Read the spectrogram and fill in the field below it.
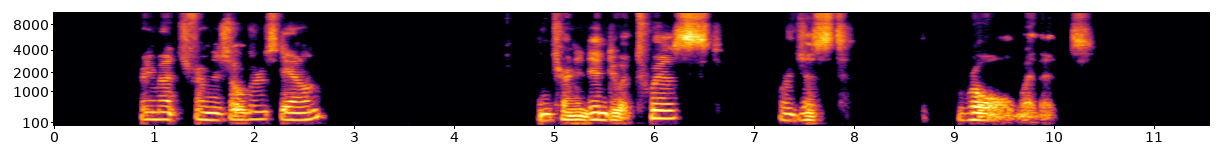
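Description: A woman speaks calmly and closely, giving slow instructions.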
